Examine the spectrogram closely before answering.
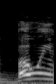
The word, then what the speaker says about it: Bowie: it's a fighter now the Bowie knife that we think of today or Bowie knife and listen I could give two shits how anybody pronounces it I promise you that I call it a buoy knife it is what it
